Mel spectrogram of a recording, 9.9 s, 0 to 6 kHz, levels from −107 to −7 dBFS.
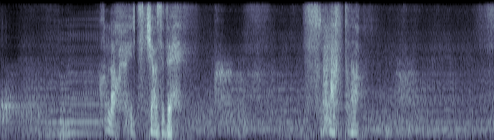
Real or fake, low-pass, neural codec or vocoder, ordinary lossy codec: fake; 5.4 kHz; codec, 16 kHz in and 24 kHz out, 0.6 kbps, FocalCodec, streaming, 2048 codes; none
